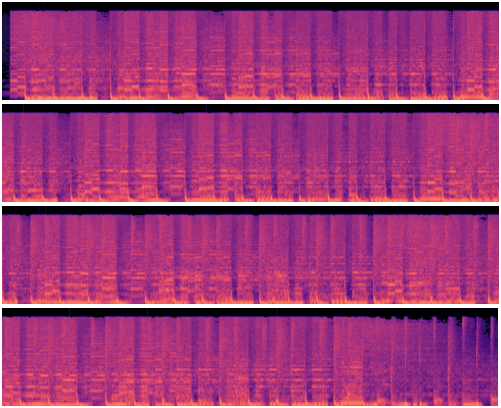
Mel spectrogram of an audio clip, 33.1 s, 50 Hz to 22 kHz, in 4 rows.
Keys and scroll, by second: 0.0 Escape, 5.2 Return, 8.0 Escape, 8.2 Delete, 8.6 Return, 9.0 alt+7, 9.2 Escape, 12.3 Return, 14.8 Escape, 18.0 BackSpace, 21.8 Escape, 23.4 F1, 26.3 Return.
